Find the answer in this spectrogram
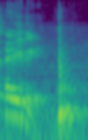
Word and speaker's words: Haiti: How do you think it's pronounced? Haiti. It is Haiti.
